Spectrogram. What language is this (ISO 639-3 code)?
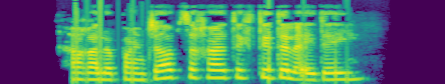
pus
